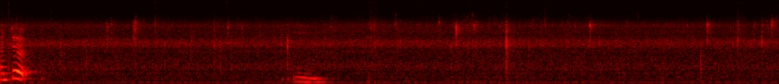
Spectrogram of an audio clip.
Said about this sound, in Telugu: ఇప్పుడు పకోడీ వేస్తాం చూడండి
